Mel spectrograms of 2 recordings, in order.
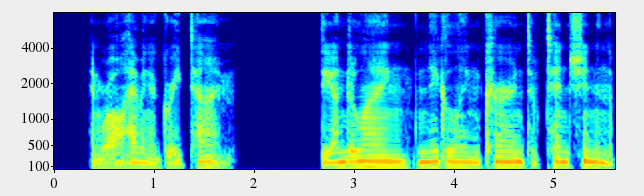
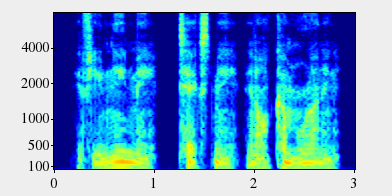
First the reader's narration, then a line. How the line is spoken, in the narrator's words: I whisper into her hair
